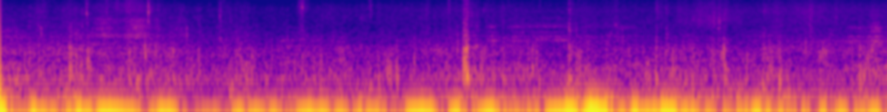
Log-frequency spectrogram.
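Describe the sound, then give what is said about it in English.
Footsteps walk high up along a minor road toward Coney's Castle. The steps are soft and repeat unevenly against low background noise. “I'm walking high up along a minor road heading towards Coney's Castle.”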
